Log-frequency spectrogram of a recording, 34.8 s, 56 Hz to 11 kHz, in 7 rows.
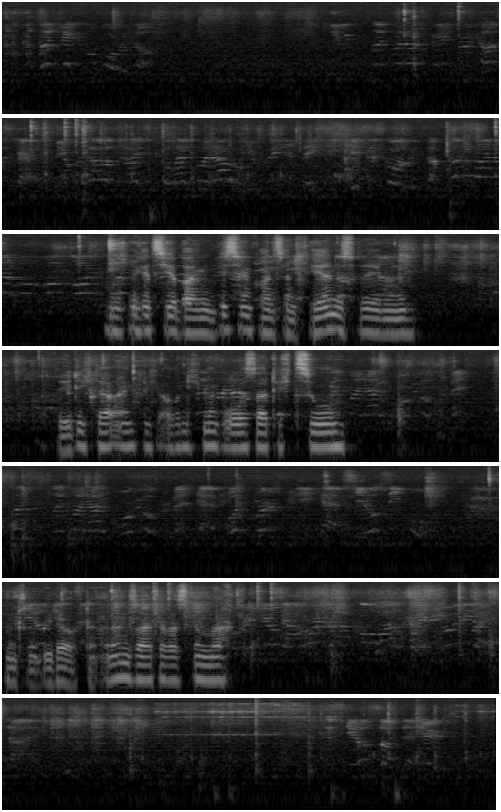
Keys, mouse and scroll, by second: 5.8-7.4 right drag, 6.0-8.2 middle drag, 8.2-8.6 scroll up 1, 8.6-10.4 middle drag, 9.6 c, 26.6-29.2 right drag, 28.4-31.2 middle drag, 32.4-34.7 middle drag, 34.4-34.7 scroll down 1.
